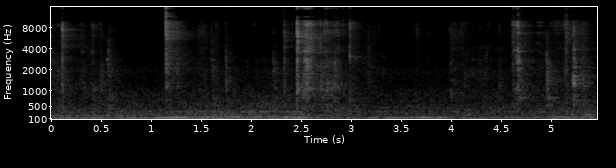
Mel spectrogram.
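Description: Hand-lever sheet-metal stretcher at work on a strip of metal: a few sharp metallic clacks, irregularly spaced, as the jaws grip and stretch the strip to bend it into a curve. A low steady hum runs underneath.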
